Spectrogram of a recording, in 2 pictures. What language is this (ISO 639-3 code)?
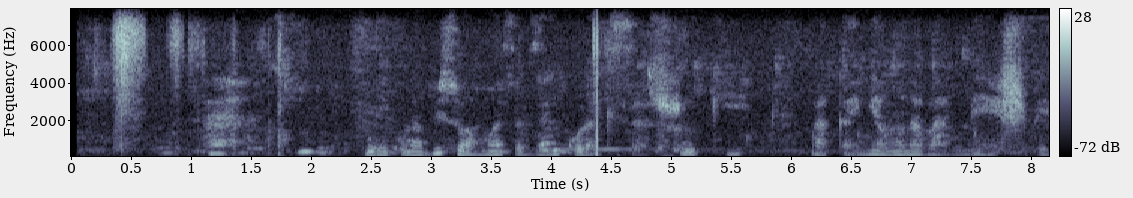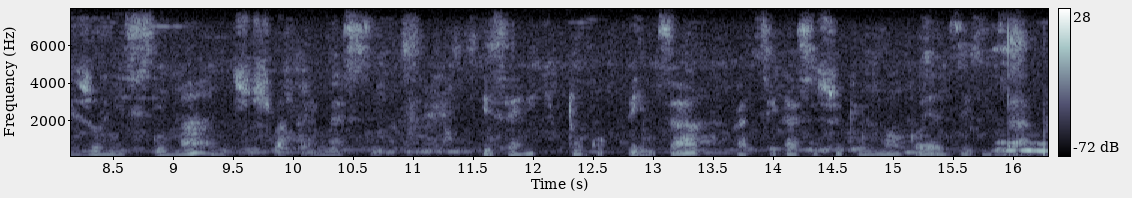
lin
